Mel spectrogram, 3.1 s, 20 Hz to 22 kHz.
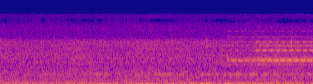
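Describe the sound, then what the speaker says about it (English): A telephone rings inside a house in the horror game Resident Evil 7. It is a faint electronic ring that starts near the end over a steady, hissy ambient drone. "Yep, you get up here, you get a phone call."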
